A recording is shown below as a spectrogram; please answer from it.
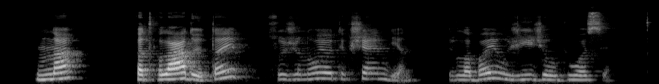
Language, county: Lithuanian, Marijampolė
